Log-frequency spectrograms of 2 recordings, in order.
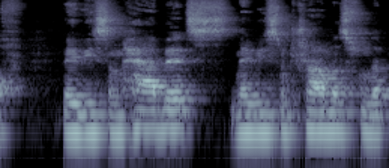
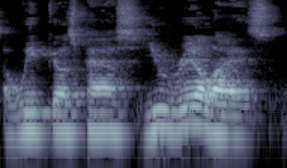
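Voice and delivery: normal talking voice

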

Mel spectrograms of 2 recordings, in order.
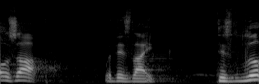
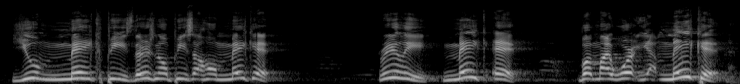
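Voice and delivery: loud, higher, slow insistent preaching; fiery preaching; 5 semitones higher, 5 dB louder than usual. Acted. Preacher urging the congregation to make peace, fiery. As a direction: drive the command home to the congregation.

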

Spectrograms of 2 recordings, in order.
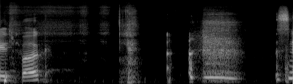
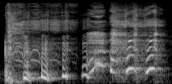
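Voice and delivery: loud high laughing burst; burst of high laughter; 4 dB louder than usual. Real, not acted. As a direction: crack up loudly. Loud laugh after story.

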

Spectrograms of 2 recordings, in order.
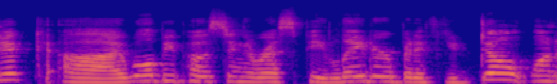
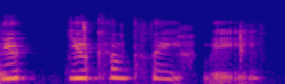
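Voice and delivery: mock romantic; 9 semitones higher than usual.

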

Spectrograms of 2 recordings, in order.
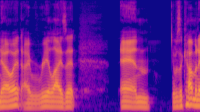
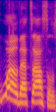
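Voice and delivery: excited; 11 semitones higher, 7 dB louder, faster than usual. Retold or imitated. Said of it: "Some people are like".

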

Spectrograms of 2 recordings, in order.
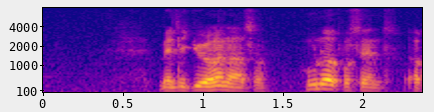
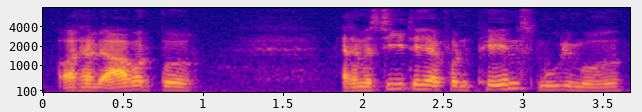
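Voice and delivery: plain reading voice

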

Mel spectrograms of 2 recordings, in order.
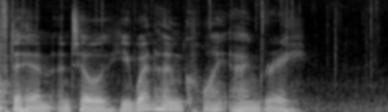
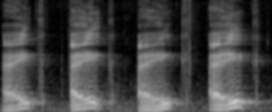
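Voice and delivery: croaking frogs; 2 semitones higher, much slower than usual. A narrator's reading. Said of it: "he heard the frogs crying".

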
